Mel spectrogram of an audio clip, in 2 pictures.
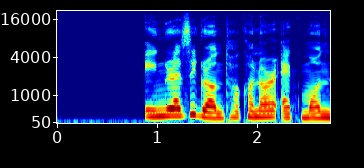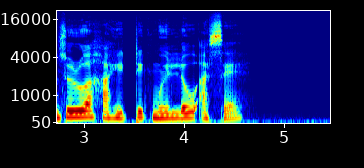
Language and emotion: Assamese, neutral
